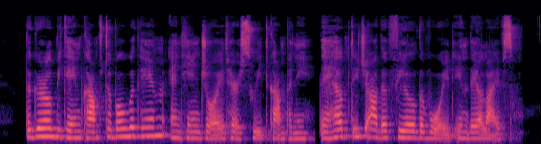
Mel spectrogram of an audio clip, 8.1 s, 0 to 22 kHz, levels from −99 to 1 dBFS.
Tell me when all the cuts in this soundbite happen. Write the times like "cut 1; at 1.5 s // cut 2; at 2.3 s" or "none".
cut 1; at 4.7 s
